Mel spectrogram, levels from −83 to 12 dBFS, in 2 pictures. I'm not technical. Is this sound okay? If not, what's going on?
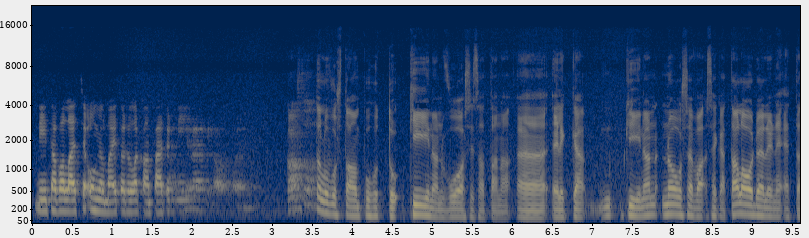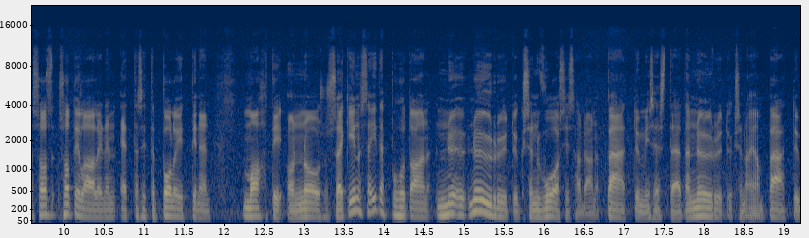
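No. From 1.72 to 3.54 seconds the sound suddenly turns hollow, roomy and thin, noticeably quieter, with more background noise, then snaps back. That points to a likely switch to a distant microphone. A plain volume dip wouldn't change the tone, and the steady room noise doesn't jump like this.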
